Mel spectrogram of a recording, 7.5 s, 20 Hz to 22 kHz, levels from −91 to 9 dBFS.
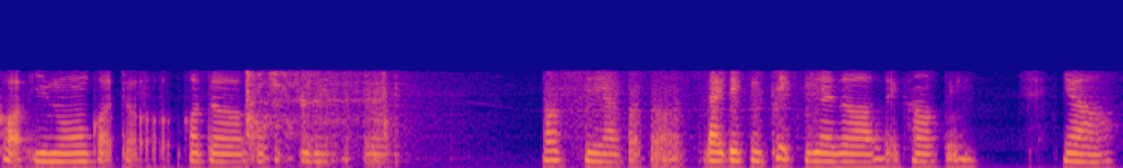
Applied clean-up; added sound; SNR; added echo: neural mask model RNNoise.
